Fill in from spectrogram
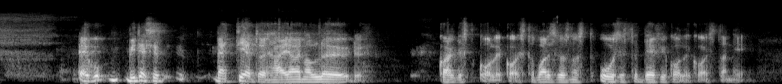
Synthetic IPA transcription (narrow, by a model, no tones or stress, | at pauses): eikumit̪essit̪ | næˑit̪t̪iæt̪oihæːeiɑinɑløyny̰ | kɑikist̪ko̰lḭko̰ist̪ɑʋɑrsikosenːˑost̪uːsist̪ɑdefiko̰lḭko̰ist̪ɑ̰nḭ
